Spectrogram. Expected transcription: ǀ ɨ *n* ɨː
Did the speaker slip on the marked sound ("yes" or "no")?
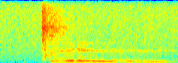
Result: yes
